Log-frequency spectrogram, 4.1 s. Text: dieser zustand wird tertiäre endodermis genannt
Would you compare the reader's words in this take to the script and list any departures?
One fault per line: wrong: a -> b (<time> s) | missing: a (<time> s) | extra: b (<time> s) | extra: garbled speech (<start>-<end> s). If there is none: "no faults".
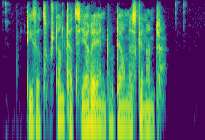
missing: wird (1.4 s)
